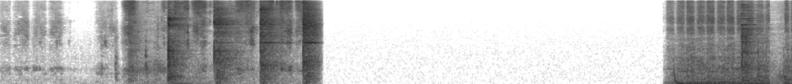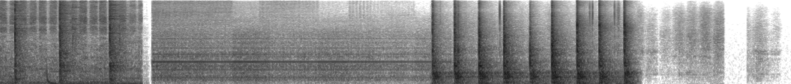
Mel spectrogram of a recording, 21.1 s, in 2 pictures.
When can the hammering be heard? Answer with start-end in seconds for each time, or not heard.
1.7-4.3, 9.8-12.2, 16.3-19.1.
